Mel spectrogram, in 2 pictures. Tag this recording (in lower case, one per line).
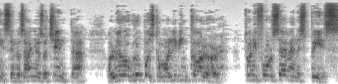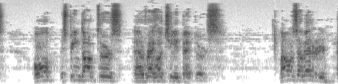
speech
